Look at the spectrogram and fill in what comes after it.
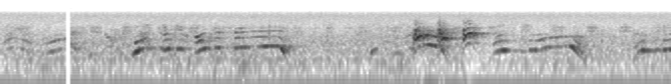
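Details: Pomeranians greeting their owner in a happy reunion after a vacation: high, arching whines that rise and fall, packed closely with short yips, with brief human voices underneath.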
